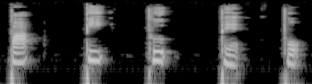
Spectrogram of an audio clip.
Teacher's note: This sound is almost identical to the English P sound, only less aspirated. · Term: bilabial consonants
